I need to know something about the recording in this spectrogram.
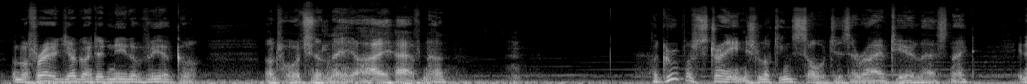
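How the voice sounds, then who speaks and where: An actor playing a weary, grieving older father in a video game, speaking in a slow, sombre, measured way. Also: on the low side, creaky, heavily acted.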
